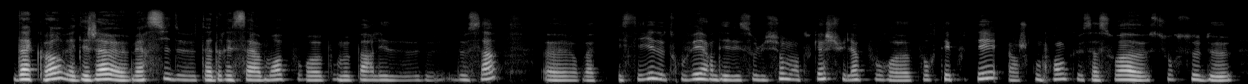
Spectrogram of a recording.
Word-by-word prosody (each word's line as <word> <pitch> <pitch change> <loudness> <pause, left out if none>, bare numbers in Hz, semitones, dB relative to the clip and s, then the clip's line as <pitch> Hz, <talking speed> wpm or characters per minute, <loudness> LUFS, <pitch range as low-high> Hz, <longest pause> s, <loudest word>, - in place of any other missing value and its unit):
D'accord. 235 +3 +7
Bah, 210 -4 +3
déjà, 215 +2 +7
heu, - - -2
merci 210 +5 0
de 210 -3 -6
t'adresser 205 +1 -1
à 200 -1 +4
moi 215 +2 0
pour, 220 -2 -9
heu, 195 - +1
pour 210 +3 -14
me 195 0 -1
parler 200 0 -3
de 190 0 -11
de 195 0 -16
de 210 -1 -7
ça. 240 - -1 0.4
Heu, 190 -1 -1
on - - -8
va 185 -1 -4 0.2
essayer 220 +7 -2
de 245 -3 -1
trouver, 230 +2 0
hein, 230 -1 +1
des 205 -2 -1
solutions, 205 +4 -4
mais 245 - 0
en 215 - -7
tout 210 - -25
cas, 245 - -1
je 255 - -6
suis 255 -3 -10
là 215 +1 -1
pour, 215 -3 -9
heu, 180 0 -2
pour 210 +3 -12
t'écouter. 230 +6 -3
Alors 190 -2 -8
je - - -14
comprends 235 +2 -4
que 245 -2 -12
ça 205 -1 -3
soit, 210 0 +4
heu, 190 - -6
source 225 +3 -15
de, 195 -2 -1
210 Hz, 225 wpm, -24 LUFS, 200-230 Hz, 0.4 s, D'accord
